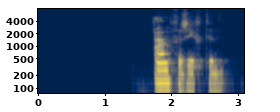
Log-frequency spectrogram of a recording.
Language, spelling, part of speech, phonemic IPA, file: Dutch, aangezichten, noun, /ˈaŋɣəˌzɪxtə(n)/, Nl-aangezichten.ogg
- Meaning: plural of aangezicht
